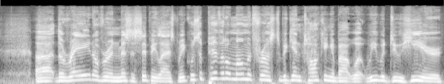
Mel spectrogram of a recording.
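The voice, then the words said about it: Millennial-style accent. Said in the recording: “You almost picture the millennial accent.”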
